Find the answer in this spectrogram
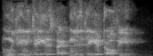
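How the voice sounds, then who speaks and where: Brief: male streamer, defensive rant, sharp tense tone, echoey room. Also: medium pitch, fast. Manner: heated, defensive, long explanations. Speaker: reality show contestant on a live stream. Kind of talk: casual live-stream chat.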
